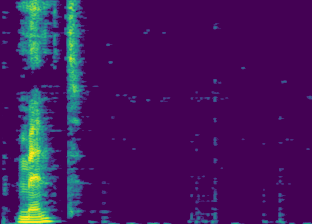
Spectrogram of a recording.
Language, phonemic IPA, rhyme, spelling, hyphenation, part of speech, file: Norwegian Bokmål, /mɛnt/, -ɛnt, -ment, -ment, suffix, Nb--ment1.ogg
- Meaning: Used to form nouns from verbal stems, often denoting an action, means or state; -ment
